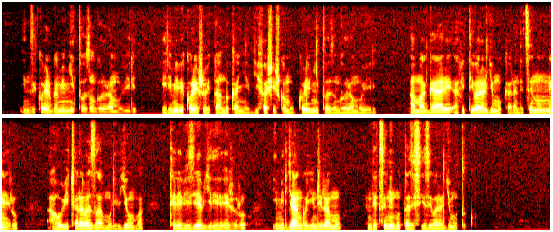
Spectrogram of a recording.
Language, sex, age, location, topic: Kinyarwanda, male, 18-24, Kigali, health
